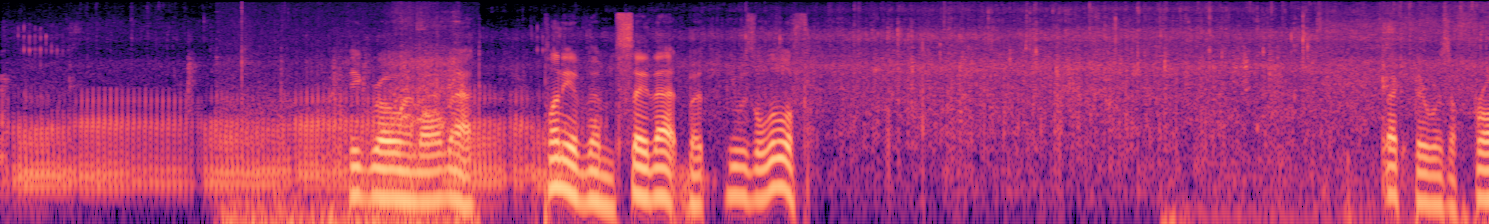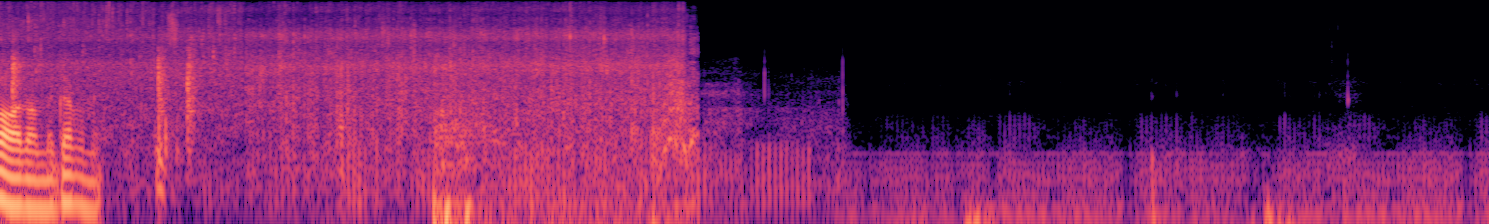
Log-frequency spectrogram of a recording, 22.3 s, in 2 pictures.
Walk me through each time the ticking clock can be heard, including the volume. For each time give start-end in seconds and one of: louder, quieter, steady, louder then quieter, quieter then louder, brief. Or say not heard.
not heard.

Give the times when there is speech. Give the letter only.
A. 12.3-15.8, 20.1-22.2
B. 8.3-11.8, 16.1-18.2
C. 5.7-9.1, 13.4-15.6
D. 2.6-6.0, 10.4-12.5
D.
